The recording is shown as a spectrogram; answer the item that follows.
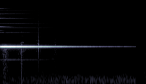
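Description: A single bright ding, the bell sound effect of a subscribe-button animation, struck once and fading away over about two seconds, with a couple of faint clicks in the first moment.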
